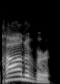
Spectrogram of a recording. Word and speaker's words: Conover: joker Adam com Kover that's how you say it Conover they said it wrong guys is a Conover Adam Conover he had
